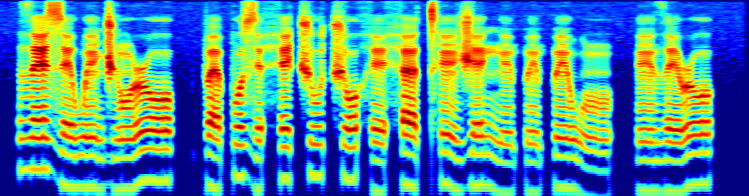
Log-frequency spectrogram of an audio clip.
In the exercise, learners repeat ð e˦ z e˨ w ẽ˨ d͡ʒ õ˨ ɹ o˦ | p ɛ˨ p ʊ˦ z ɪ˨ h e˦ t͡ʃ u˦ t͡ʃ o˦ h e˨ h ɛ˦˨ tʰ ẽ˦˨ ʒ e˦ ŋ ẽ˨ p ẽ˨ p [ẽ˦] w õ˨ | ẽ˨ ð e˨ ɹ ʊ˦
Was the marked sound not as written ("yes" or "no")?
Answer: no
